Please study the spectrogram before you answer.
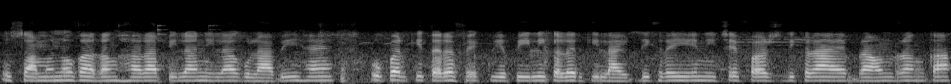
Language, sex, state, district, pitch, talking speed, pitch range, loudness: Hindi, female, Maharashtra, Mumbai Suburban, 180 Hz, 190 wpm, 175-185 Hz, -20 LUFS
